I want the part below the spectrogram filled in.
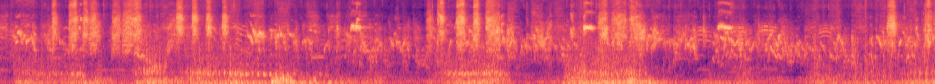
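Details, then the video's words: Budgies eating greens keep up a steady stream of bright chirps, rolling warbles and occasional clear whistled notes, over light clicking from their beaks as they feed. "Budgies eating green food budgies chirping sounds"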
